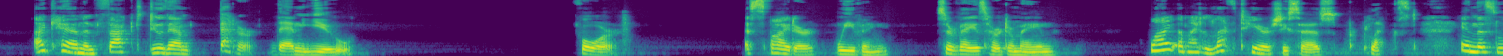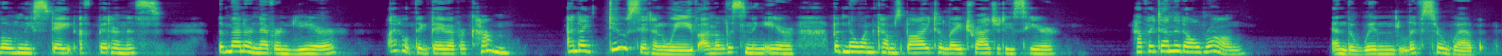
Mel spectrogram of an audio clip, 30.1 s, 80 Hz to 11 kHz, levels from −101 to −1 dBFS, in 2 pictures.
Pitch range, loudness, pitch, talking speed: 190-265 Hz, -13 LUFS, 215 Hz, 145 wpm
